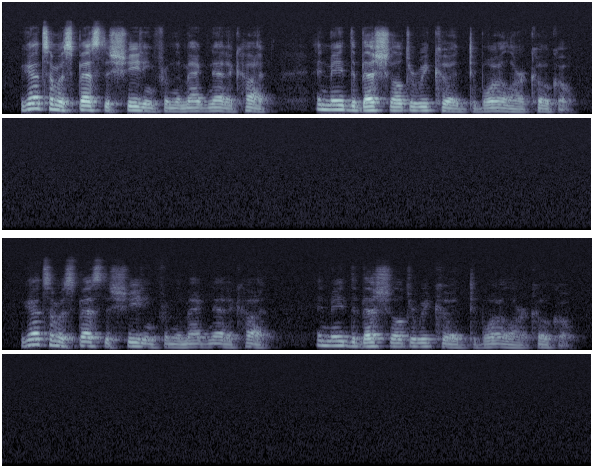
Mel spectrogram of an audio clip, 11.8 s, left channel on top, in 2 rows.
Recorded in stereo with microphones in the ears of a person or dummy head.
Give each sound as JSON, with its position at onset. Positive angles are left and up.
{"t": 0.2, "sound": "a man speaking", "side_deg": 60, "distance_m": 0.6}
